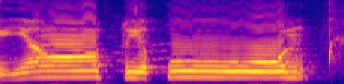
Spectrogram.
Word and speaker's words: ينطقون: یہاں پر دیکھیں ین نون ساکن کے وقت یہاں پر اخفا کریں گے اور اس طا کو موٹا پڑھیں گے. ينطقون.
